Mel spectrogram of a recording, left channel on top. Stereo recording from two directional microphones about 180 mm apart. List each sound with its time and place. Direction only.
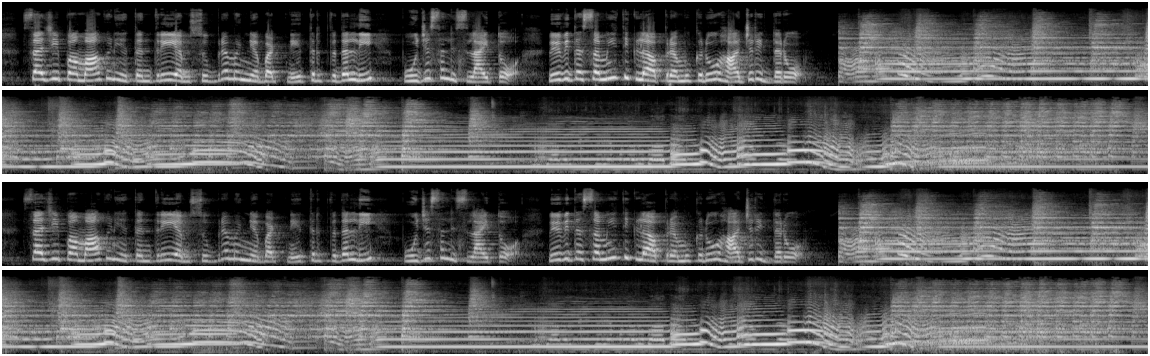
0.3 s a woman's voice: 20° left (ahead or behind)
8.4 s shofar: 5° right (ahead or behind)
